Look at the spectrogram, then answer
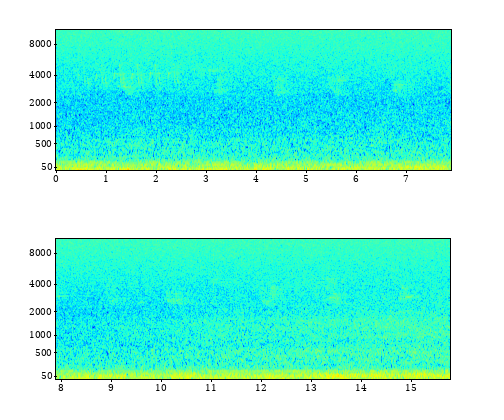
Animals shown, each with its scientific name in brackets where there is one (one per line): Ovenbird (Seiurus aurocapilla)
Red-eyed Vireo (Vireo olivaceus)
